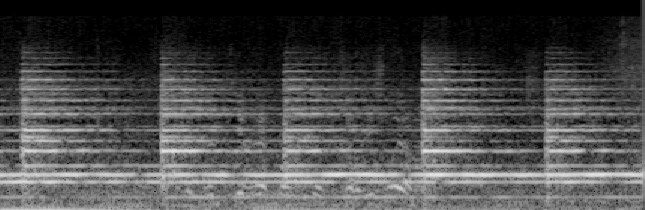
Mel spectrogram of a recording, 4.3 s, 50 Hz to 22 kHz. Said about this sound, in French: D'une heure, la cloche sonnait. Quelques heures après, la cloche sonnait toujours. Jusqu'à la 11e heure, où enfin la cloche a rendu l'âme, à 10h du soir.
